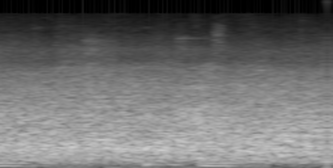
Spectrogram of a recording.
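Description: Crowd babble in a large, busy hall, many voices blending together, with irregular low thuds underneath.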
